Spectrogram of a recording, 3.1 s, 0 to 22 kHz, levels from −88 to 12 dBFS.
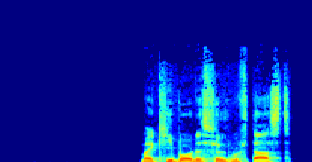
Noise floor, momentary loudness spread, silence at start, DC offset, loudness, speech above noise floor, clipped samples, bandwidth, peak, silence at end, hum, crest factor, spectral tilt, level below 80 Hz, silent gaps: -86 dBFS; 7 LU; 1.4 s; under 0.1%; -14 LUFS; 73 dB; under 0.1%; 14 kHz; 0 dBFS; 0.25 s; none; 16 dB; -6.5 dB/octave; -54 dBFS; none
